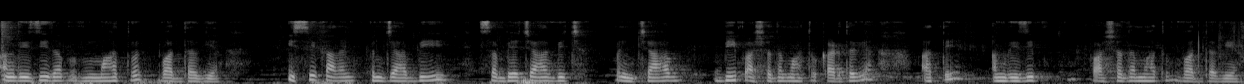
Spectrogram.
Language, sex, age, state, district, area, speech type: Punjabi, female, 30-45, Punjab, Shaheed Bhagat Singh Nagar, urban, spontaneous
